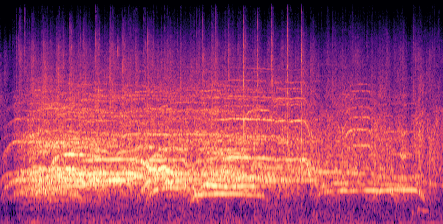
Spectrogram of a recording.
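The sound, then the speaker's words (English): A crowd applauds and cheers loudly for several seconds, dense clapping mixed with high whoops and shouts, holding steady before easing off slightly toward the end. “I want y'all to get up out of your seat and please applaud for the amazing sex nerd”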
